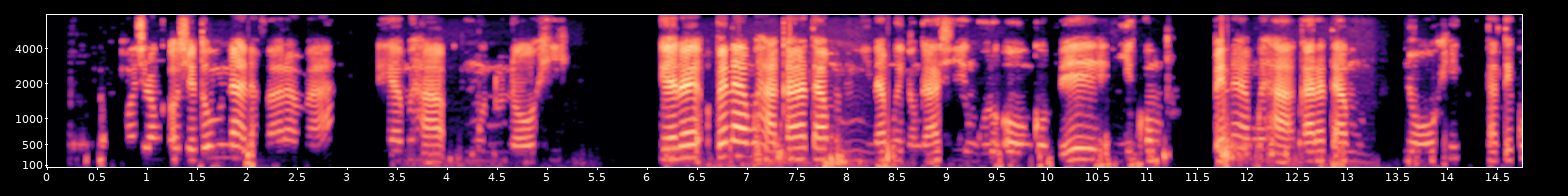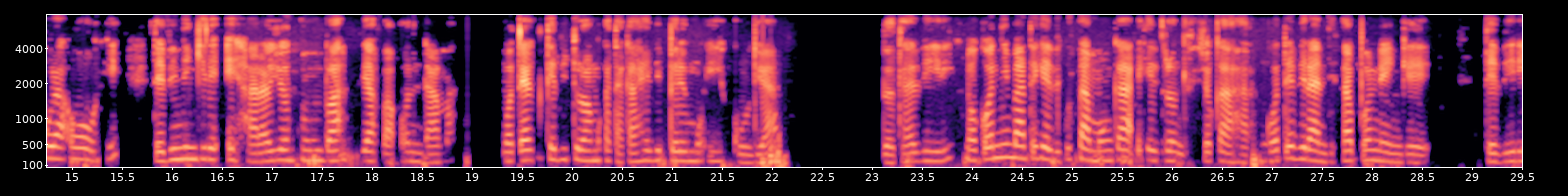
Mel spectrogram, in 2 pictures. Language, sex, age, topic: Oshiwambo, female, 18-24, agriculture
